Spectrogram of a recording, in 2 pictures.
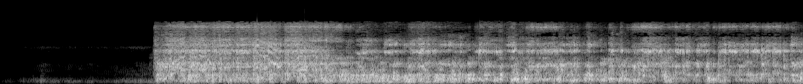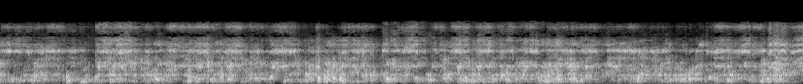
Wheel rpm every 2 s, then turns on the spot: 10, 150, 230, 230, 230, 230, 230, 230.
none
